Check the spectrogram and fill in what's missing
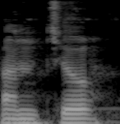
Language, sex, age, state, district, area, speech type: Odia, male, 18-30, Odisha, Nuapada, urban, read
